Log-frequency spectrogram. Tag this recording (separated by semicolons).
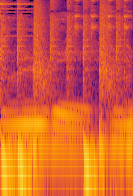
break; breakbeat; dnb; drum; drum-and-bass; drum-loop; drums; jungle; loop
